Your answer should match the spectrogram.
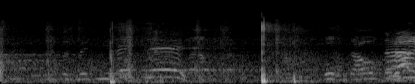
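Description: A football kicked twice on a grass pitch: a sharp thud about a second in and a louder one near the three-second mark, with distant shouts from players between.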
